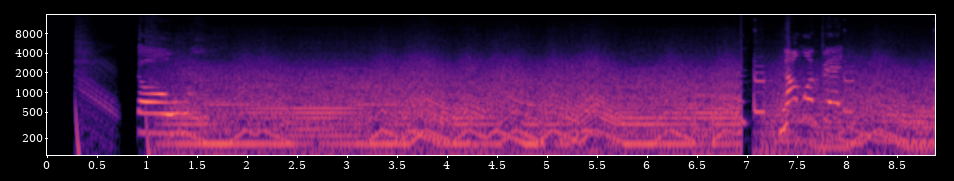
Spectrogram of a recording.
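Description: A racing car engine hums and roars.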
